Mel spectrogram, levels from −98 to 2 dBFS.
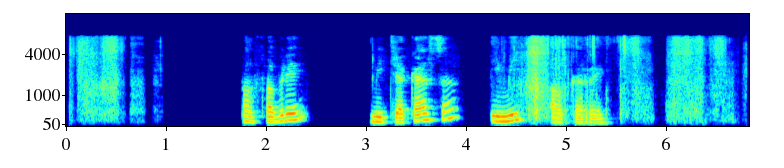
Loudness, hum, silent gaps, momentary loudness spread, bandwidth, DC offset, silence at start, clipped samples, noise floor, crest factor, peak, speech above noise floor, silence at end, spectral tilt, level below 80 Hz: -32 LUFS; none; 0.99-1.17 s, 1.30-1.76 s, 2.48-3.04 s, 4.00-4.22 s; 15 LU; 8 kHz; under 0.1%; 0.05 s; under 0.1%; -53 dBFS; 18 dB; -14 dBFS; 23 dB; 0 s; -5 dB/octave; -78 dBFS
